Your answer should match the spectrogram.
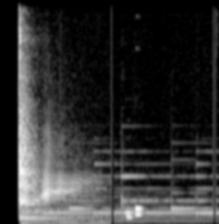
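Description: Silence, then a sudden loud transition sound effect a moment in that rings with many tones and fades, followed about a second in by light electronic keyboard background music with short repeated notes over a held bass tone.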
